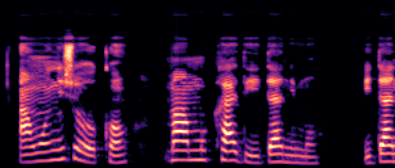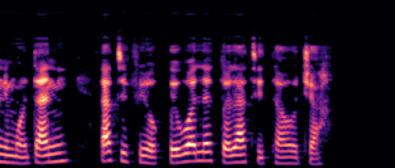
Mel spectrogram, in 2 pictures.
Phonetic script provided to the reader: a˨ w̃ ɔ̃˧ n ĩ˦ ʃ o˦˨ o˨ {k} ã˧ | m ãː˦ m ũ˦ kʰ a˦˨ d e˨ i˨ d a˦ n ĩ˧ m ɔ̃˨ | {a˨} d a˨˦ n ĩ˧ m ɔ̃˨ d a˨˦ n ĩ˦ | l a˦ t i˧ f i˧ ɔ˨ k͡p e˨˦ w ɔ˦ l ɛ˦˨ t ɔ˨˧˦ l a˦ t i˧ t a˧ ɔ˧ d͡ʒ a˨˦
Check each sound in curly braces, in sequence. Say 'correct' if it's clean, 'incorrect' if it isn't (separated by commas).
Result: correct, incorrect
